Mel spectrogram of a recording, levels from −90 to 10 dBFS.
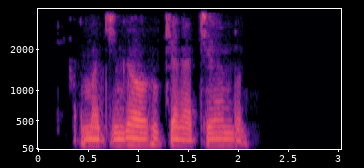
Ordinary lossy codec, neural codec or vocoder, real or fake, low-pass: AAC, 16 kbps; none; real; 3.6 kHz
